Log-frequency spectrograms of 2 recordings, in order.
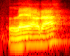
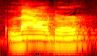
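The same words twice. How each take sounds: First: It is said in an Australian accent. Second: It is said in an American accent. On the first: "or in my Australian accent" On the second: "Or if you're somewhere in America, you're like"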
